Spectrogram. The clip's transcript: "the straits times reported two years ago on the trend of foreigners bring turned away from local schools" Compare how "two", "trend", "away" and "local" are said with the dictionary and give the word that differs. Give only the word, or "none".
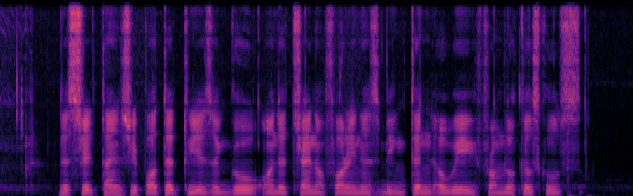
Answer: trend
